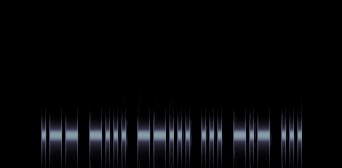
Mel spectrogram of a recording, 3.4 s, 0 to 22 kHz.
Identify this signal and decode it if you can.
Morse code, heard as a keyed tone, about 30 wpm, 700 Hz. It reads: WB7SKS
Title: USA Call Signs - 6 Characters - Repeated 3x - 30wpm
